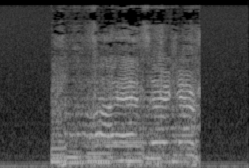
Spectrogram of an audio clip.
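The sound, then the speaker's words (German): A short passage of a rock song played in reverse, said to sound like 'I am Satan', a dense blend of voice-like harmonics and instruments with an unnatural, swelling quality, lasting about one and a half seconds and then cutting off abruptly. “Spielt man das Ganze jetzt rückwärts, klingt das so.”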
